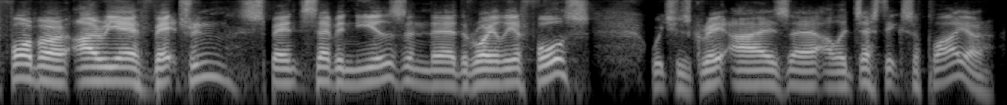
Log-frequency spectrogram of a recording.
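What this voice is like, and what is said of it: Scottish accent. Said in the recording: “you not tell by the Scottish accent, Steve? ... I've got a Scottish accent.”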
